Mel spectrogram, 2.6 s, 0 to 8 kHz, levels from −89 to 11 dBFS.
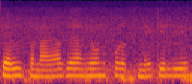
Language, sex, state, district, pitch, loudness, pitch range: Hindi, female, Odisha, Sambalpur, 210 Hz, -18 LUFS, 200-210 Hz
